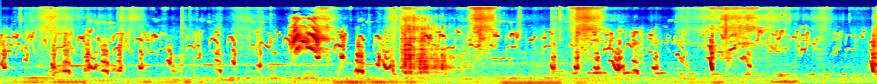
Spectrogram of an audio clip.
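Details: Feeding grey francolin chicks that seem wary of their food. Rapid strings of short, sharp, high chirps repeat many times per second, with a faint low hum underneath.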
